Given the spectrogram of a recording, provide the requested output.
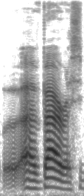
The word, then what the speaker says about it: Veris: And you see Picard on his new ship, the USS, I have to pronounce this now, Varis, V-E-R-I-S,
